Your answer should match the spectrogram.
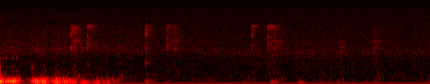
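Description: Faint computer mouse clicks, about three pairs of quick clicks spread over the first three seconds, over near-silent room tone. A brief low rumble in the first second is the loudest sound.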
